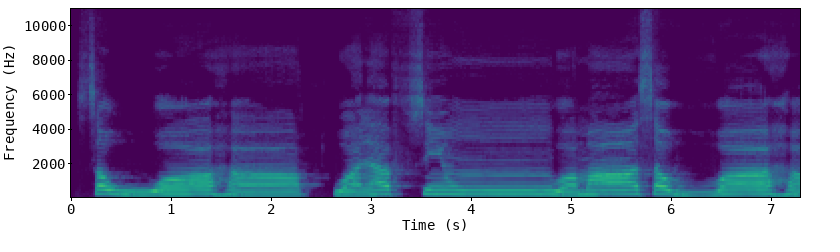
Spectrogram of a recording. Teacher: ادغام کے معنی ہے ملانا، تو ہمیں سین کو واو کے ساتھ ملاتے ہوئے ادغام کرنا ہے غنے کے ساتھ، یعنی کہ تھوڑی سی بن بناہٹ سی پیدا ہوگی۔ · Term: ادغام مع غنہ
